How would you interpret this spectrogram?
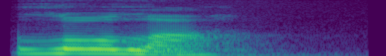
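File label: "лола" Komi, female; kpv audio dict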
